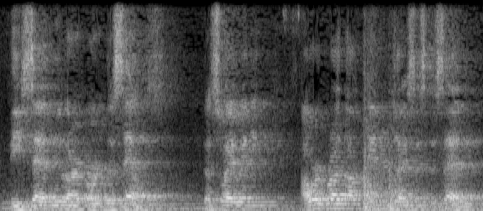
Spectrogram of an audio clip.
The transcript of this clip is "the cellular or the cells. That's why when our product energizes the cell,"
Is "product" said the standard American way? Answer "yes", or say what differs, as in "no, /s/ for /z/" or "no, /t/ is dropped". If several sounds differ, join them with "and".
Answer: no, /b/ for /p/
